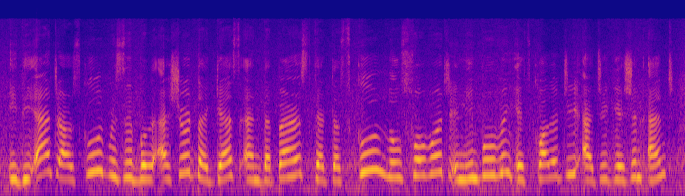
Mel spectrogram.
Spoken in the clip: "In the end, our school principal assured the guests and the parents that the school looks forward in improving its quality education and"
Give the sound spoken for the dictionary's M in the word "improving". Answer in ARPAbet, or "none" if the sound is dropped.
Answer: M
